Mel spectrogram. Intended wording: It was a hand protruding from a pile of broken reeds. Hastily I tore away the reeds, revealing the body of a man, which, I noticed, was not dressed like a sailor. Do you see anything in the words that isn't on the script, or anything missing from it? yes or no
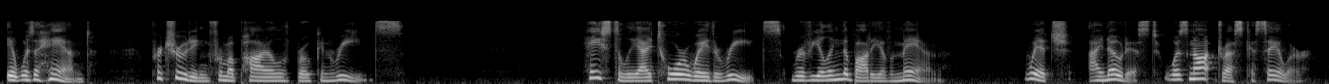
yes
